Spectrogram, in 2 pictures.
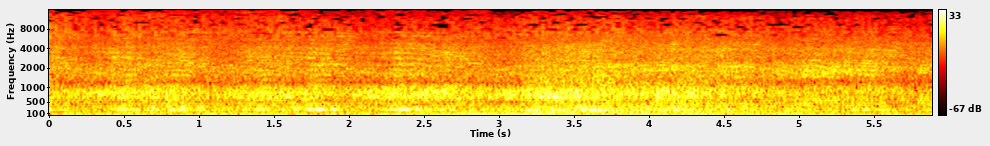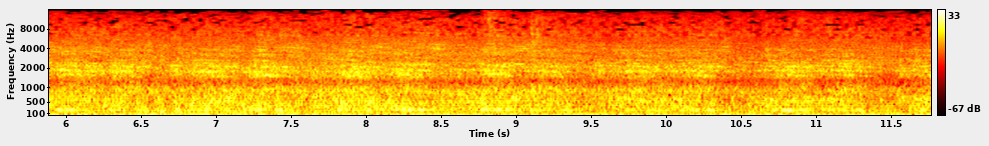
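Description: LHB passenger coaches of an Indian Railways express passing close at speed on a curve: a loud, steady rumble of steel wheels on rail, with a regular clatter recurring as the bogies run over the track.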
